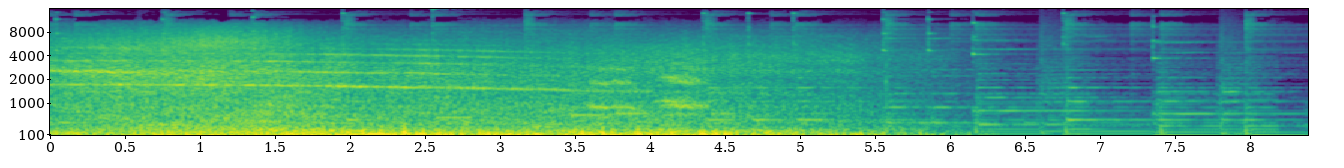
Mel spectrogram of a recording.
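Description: Airplane fly-by sound effect: a rumbling engine noise swells, peaks and fades away over about six seconds, with a whine that slowly falls in pitch as it passes. Light background music with chiming notes plays beneath.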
